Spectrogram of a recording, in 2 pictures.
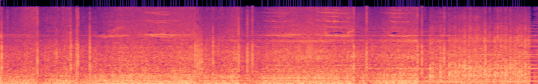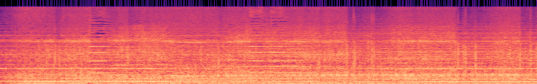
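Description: Boat horns sounding in long, steady blasts from about five seconds in, over the low running of the fishing boats' engines.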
